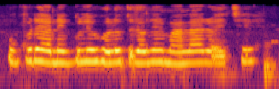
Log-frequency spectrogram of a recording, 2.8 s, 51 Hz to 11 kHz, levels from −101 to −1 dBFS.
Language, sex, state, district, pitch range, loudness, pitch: Bengali, female, West Bengal, Alipurduar, 255-275 Hz, -14 LUFS, 260 Hz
